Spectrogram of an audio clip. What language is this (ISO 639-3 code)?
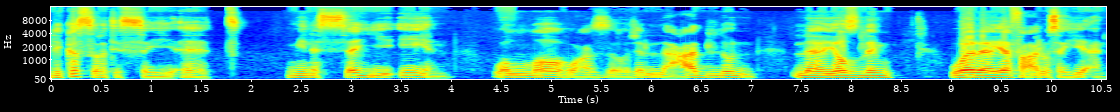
ara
